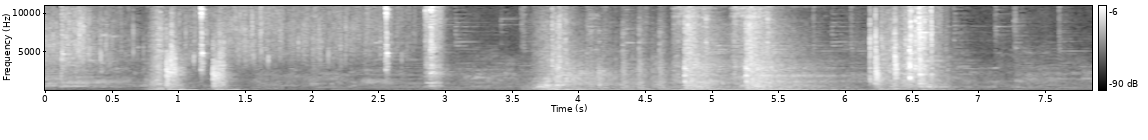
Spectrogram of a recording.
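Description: Game menu sounds chime and whoosh as options are picked.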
